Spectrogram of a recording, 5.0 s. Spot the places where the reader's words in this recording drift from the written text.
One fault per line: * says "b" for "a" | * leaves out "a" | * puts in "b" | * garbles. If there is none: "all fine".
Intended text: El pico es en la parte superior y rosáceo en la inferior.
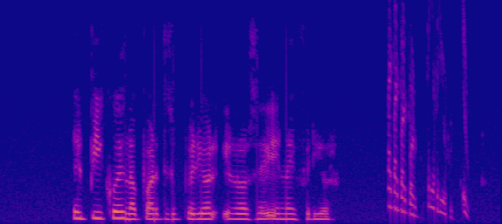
all fine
